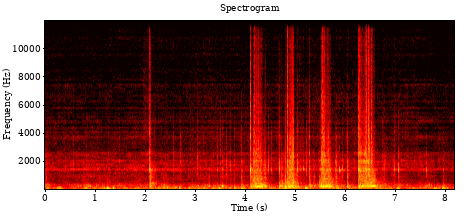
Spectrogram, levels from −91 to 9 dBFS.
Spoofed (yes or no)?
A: yes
